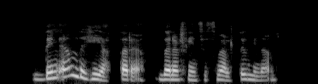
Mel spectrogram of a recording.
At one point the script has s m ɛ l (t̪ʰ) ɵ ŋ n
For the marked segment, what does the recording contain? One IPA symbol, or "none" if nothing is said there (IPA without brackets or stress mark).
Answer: t̪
